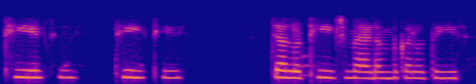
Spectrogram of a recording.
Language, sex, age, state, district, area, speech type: Kashmiri, female, 18-30, Jammu and Kashmir, Budgam, rural, conversation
